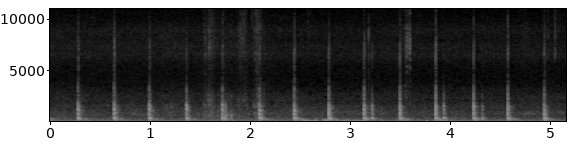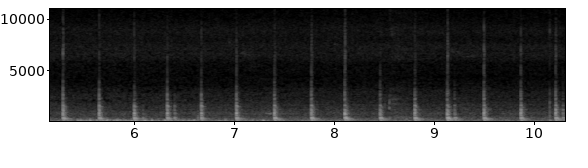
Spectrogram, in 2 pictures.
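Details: Jeep JK: sharp regular knocking, about three hits a second, over a quiet low running hum from the engine bay; the knocking was later resolved.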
